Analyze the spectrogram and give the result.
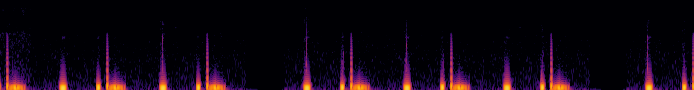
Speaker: This sound is produced in Mitral Valve Stenosis when the disease is Mild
